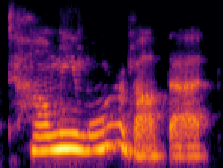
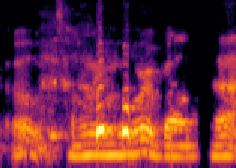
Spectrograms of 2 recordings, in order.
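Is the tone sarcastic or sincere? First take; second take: sincere; sarcastic. First: It sounds sincere and genuinely curious. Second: It sounds sarcastic and mocking.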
